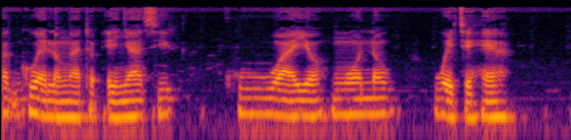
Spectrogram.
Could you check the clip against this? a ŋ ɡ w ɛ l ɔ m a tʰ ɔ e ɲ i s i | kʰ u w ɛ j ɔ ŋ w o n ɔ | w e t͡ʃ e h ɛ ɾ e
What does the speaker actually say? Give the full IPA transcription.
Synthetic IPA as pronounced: a ɡ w ɛ l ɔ ŋ a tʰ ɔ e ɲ a s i | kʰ u w a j ɔ ŋ w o n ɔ | w e t͡ʃ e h ɛ ɾ a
